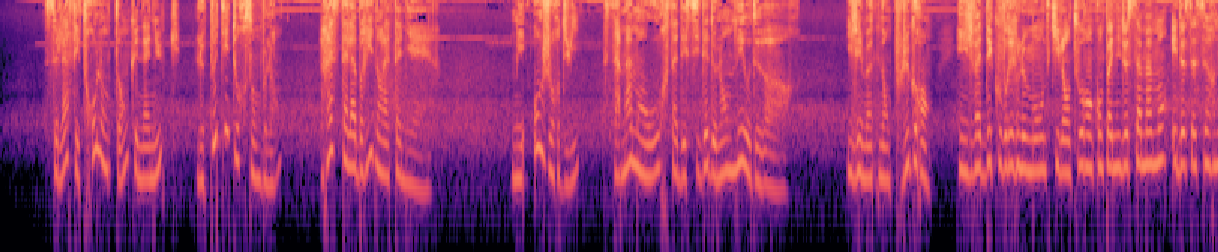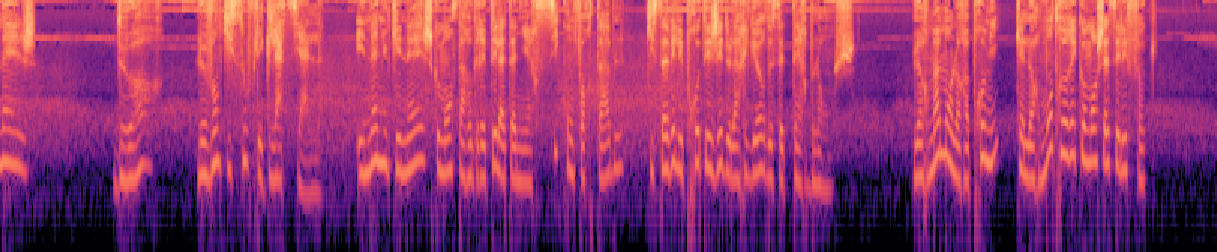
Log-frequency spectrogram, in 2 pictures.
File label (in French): narration, voix off; Voici un extrait d’une voix off réalisée pour un spectacle enfant.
